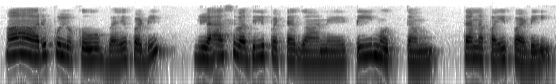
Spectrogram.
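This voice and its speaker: A woman with a Telugu accent narrating a children's story in a steady, even storytelling manner. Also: medium pitch, measured pace, highs cut off.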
